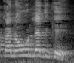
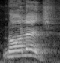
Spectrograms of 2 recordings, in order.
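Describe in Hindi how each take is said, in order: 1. हर अक्षर बोला जाता है, k और g सहित। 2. k साइलेंट है, इसे nolej बोला जाता है। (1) "वो समझ नहीं पाया" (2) "लिखा हुआ था नॉलेज"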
